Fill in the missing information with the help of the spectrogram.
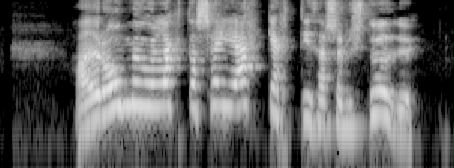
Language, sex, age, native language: Icelandic, female, 30-39, Icelandic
